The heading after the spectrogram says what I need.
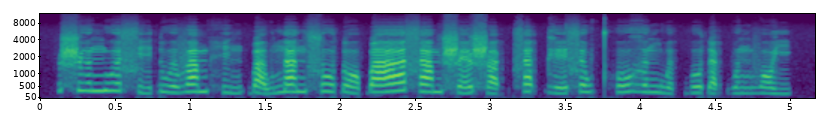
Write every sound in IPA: ʂ ɨ˧ ə̯ ŋ u˧ ə̯ s i˨˩˨ ɗ u˨˩ ə̯ v a˧ m h i˨˩˨ ŋ ɓ a˨˩˨ w n a˧ n s o˧ ɗ ɔ˨˩ ɓ aː˧˥ s a˧ m ʂ ɛ˨˩˦ ʂ a˨˩ k̚ s a˦˥ t̚ ɣ e˨˩˦ s ə˧ w t̪ʰ o˧˥ ɣ ə˧ ŋ w ə˨˩ k̚ w o˧ ɗ a˨˩ k̚ v ə˧ ŋ v ɔ˨˩ j

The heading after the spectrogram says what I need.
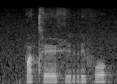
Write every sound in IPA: p ã˨ tʰ eː˨ h i˨ r i˨ f o˦

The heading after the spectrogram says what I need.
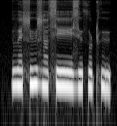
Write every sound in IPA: β ɛ ɬ ɨ ɮ ã s eː z ɨ θ o ʈʰ ɨ

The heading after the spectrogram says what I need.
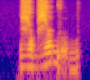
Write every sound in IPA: ʑ ɔ b ʑ ɤ ɡ ṵ b

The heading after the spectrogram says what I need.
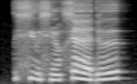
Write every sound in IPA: xʲ ʊ xʲ ɔ̃ x æ ɗ ə

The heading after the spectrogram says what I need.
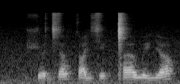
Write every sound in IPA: ʃ ə d͡z e lˠ k ɑ lʲ z e ǀ a w e lʲ ɑ

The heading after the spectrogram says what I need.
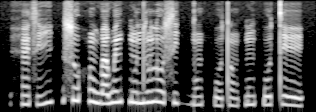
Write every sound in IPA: h ɛ̃˨ s i˨˦ | s o˦ h ɔ̃˦˨ w a˨˦ w ɛ̃˦ k͡p ũ˧ d ũ˦ l o˦˨ s i˧ ɡ͡b ɔ̃˨ k͡p o˨ t ɔ̃˨ k͡p ũ˧ k͡p o˦ t e˦˨

